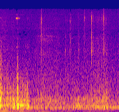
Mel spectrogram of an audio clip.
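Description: A few light, separate metallic clicks and rattles from a cordless drill and screws being handled.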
